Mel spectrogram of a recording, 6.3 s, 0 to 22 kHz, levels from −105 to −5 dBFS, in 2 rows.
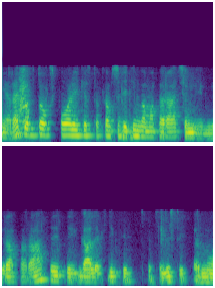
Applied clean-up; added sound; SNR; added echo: neural mask model RNNoise.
